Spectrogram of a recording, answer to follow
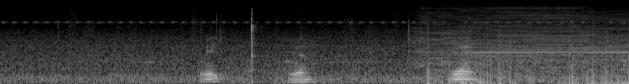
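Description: Electric pet hair clipper switched on about four seconds in, its small motor and blade then running with a steady high-pitched whine. A sharp click comes a little before the motor starts.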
